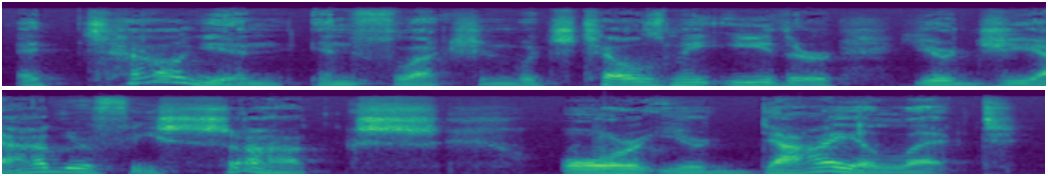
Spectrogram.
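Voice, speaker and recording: A middle-aged man with a husky voice runs his comedy podcast in a wisecracking, theatrical way. His pitch leaps around as he plays up each bit, and he drops into sarcastic asides. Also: sing-song, slow pace, a little mellow.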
